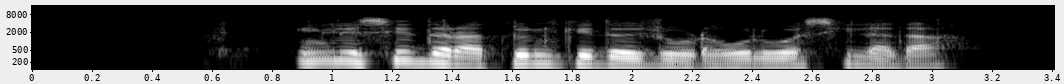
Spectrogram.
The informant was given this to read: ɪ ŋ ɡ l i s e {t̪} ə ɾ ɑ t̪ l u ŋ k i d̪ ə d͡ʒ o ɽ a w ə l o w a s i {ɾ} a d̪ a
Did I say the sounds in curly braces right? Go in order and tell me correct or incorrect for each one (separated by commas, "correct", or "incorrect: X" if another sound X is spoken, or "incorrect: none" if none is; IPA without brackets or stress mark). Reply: incorrect: d̪, incorrect: l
